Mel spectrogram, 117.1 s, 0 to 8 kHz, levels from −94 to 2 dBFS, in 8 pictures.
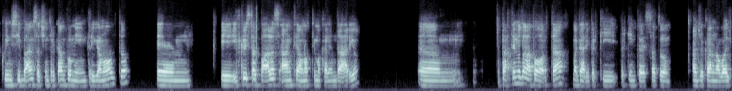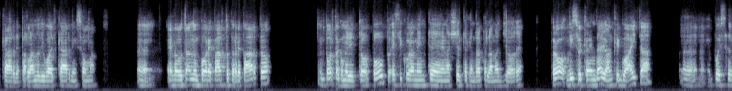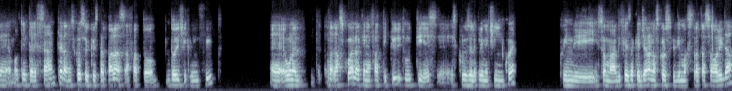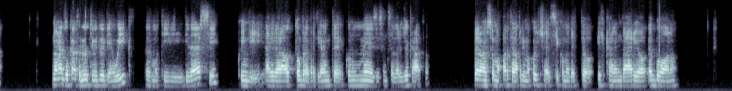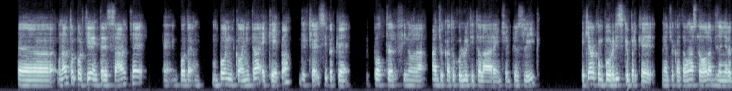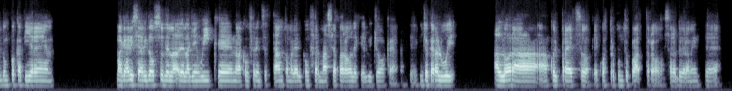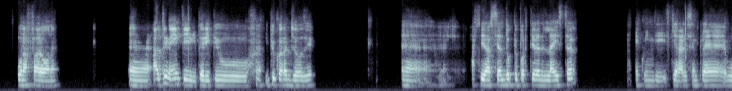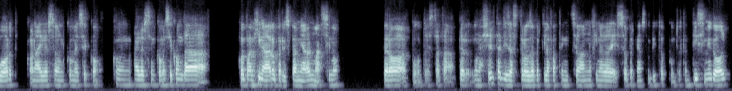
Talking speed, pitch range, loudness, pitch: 145 wpm, 120-135 Hz, -15 LUFS, 125 Hz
